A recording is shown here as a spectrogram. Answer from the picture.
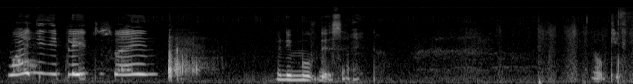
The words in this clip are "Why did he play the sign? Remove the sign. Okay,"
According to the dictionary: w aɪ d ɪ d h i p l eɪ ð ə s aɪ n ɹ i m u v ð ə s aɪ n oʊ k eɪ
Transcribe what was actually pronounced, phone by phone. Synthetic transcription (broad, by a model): w aɪ d ɪ d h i p l eɪ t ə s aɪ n l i m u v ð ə s aɪ n oʊ k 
